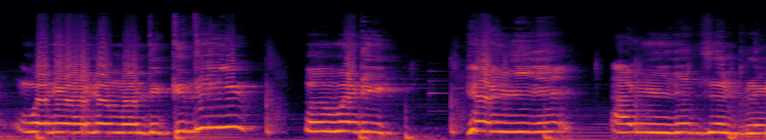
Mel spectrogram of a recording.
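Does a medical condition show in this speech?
Yes: cerebral palsy.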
